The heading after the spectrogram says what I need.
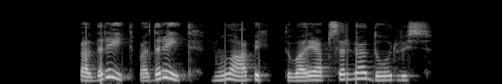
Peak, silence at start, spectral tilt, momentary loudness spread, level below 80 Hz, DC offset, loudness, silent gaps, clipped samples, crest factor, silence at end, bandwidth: -4 dBFS; 0.8 s; -4.5 dB/octave; 8 LU; -56 dBFS; under 0.1%; -20 LUFS; 2.05-2.11 s, 2.74-2.84 s; under 0.1%; 16 dB; 0.75 s; 8 kHz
